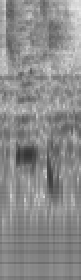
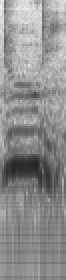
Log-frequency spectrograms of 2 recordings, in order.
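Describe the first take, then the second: First: It is said in a British accent. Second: It is said in an American accent. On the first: "In British accents" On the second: "In American accents"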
